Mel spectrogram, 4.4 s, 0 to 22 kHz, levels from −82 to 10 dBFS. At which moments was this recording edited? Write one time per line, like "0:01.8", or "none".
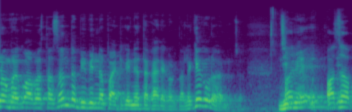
none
